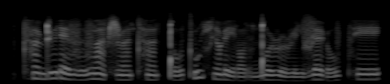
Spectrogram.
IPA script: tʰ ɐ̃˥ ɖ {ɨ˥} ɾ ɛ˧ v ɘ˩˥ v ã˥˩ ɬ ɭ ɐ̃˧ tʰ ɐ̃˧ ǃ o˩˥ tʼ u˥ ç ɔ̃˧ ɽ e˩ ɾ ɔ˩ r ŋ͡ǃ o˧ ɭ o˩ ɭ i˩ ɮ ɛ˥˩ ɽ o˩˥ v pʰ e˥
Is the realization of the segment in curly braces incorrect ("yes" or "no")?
no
